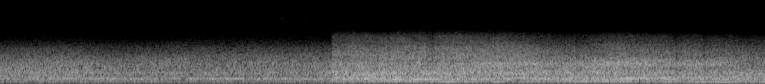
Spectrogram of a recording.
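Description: Street traffic noise: a steady haze of passing cars, jumping abruptly louder about three seconds in.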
